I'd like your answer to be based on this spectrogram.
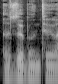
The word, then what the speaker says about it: Xubuntu: So you have Ubuntu, Xubuntu, or actually it's supposed to be called Zubuntu, I guess.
